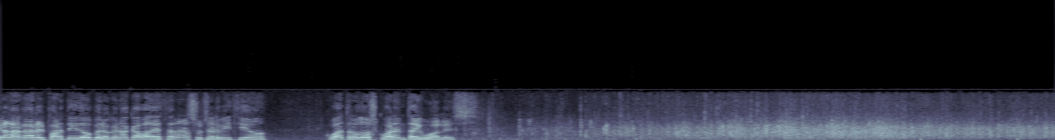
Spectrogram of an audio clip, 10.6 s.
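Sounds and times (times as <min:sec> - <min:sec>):
speech: 0:00.0 - 0:04.9
tennis crowd applauding: 0:05.2 - 0:10.5.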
